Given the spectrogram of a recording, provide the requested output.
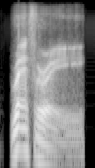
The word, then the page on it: referee: British English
